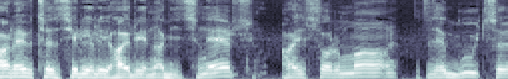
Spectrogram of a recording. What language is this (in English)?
Turkish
